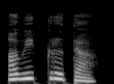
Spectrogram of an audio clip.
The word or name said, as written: ಅವಿಕೃತಿ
